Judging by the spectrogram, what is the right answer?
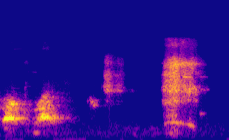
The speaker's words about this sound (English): you might even hear my little puppy. She's sleeping and making little yipping noises.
